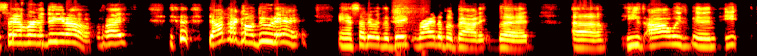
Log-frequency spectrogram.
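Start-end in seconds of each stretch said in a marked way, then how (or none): 0.0-3.0 high, defiant scream. Retelling screaming out when the MVP name was called: retelling a scream. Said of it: "So then I just started screaming".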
